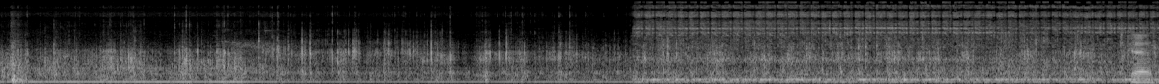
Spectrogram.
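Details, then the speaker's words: Home-built rock tumbler plugged in for comparison with a quieter used Thumler's Tumbler: loud, continuous low hum with grinding roll; owner plans to rebuild it to get rid of the sound. "it is a hell of a lot quieter than the one I built I'll go ahead and plug that one in you can hear the difference"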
